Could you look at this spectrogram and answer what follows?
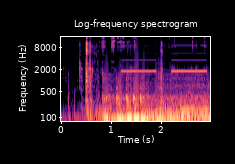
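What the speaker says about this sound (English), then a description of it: "we're gonna start the car up" A car engine cranks and catches after a jangle of keys, then settles into a low, steady idle close by, with a thin whine running over the rumble.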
